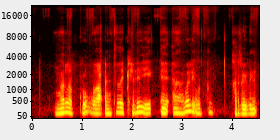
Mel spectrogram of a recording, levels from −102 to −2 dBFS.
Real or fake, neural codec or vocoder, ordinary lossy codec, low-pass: fake; codec, 44.1 kHz, 2.6 kbps, SNAC; none; none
